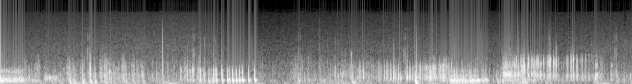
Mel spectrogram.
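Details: Red panda's belly: low gurgling and rumbling bursts that rise and fall, with music in the background; ordinary stomach growling.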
